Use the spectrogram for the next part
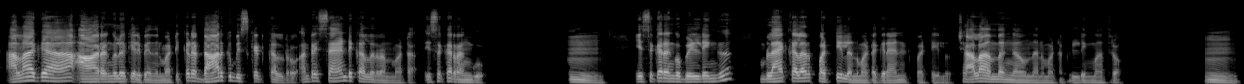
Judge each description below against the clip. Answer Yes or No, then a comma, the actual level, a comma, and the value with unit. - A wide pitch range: Yes, wide, 6.7 semitones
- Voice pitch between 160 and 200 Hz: No, low, 110 Hz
